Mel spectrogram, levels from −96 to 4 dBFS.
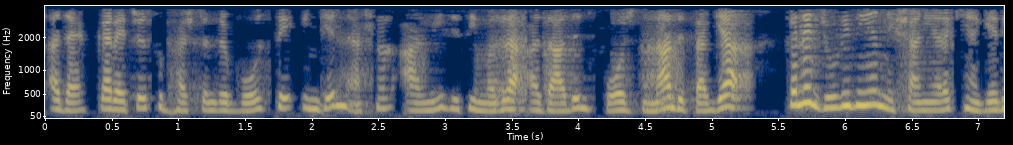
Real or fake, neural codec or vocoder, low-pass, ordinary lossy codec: real; none; 3.6 kHz; AAC, 16 kbps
